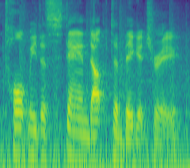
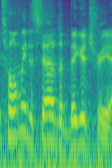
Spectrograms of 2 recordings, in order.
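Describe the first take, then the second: First: The phrase is said slowly and clearly. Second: The phrase is said fast and run together. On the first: The speaker calls it right. "just to enunciate properly" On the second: The speaker calls it wrong. "I talk too fast there"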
